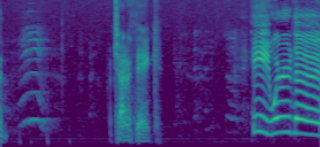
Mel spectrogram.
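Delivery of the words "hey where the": high, drawn-out bad Newfoundland accent; Newfoundland accent attempt. Shown as a demonstration. Host goaded into a demo, bad Newfoundland accent. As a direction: strain out a Muppet-like Newfoundland accent. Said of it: "Do the Newfoundland accent".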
